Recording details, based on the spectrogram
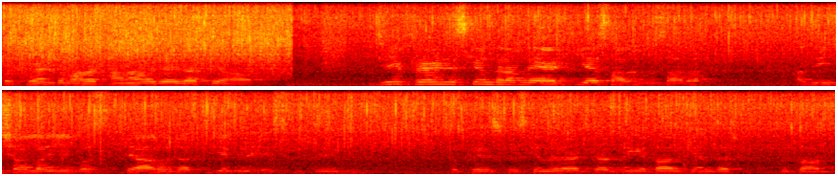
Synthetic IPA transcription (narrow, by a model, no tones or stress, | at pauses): t̪opʰɾɛ̃ɳɖt̪ʊm̤aːɾakʰaːnaɦoːd͡ʒaːeːɡat̪jaːɾ | d͡ʒeːpʰɾɛ̃ɳɖɪskeə̃nd̪əɾɦəmneɛːɖkijasaːlamɪ̃saːla | əbiɪnʃaːlːajeːbəst̪ɪjaːɾɦoːd͡ʒaːt̪iɦɛɡəɾɪskiteːɡiː | t̪oːpʰɪɾɪskoɪskẽnd̪əɾɛːɖkəɾd̪ẽːŋɡeːd̪aːlkeə̃nd̪əɾ | d͡ʒod̪aːl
